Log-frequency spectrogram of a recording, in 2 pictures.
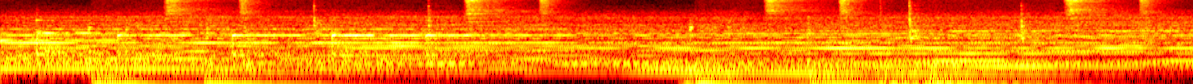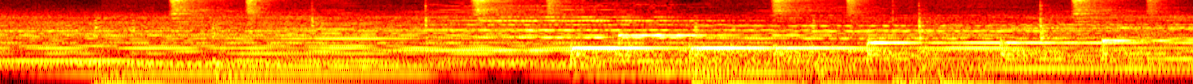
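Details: Soft, sustained instrumental music with low bass notes and gentle tones; no animal sound is heard.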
